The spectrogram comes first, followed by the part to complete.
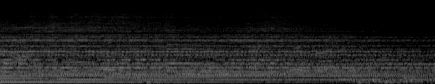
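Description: Live bar band holding a long sustained keyboard chord with cymbal wash, slowly dying away at the close of a song.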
